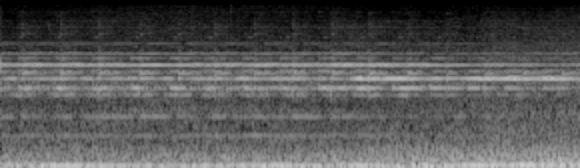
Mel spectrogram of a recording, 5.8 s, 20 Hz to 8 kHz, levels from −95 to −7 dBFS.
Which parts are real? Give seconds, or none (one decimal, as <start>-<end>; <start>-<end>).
1.3-1.9; 4.3-4.8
